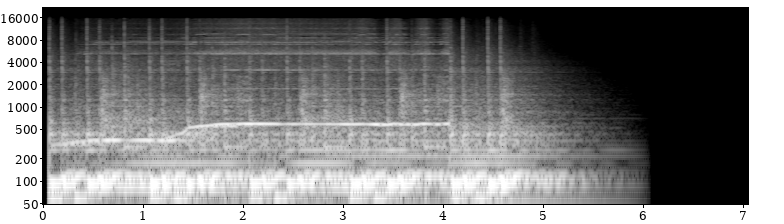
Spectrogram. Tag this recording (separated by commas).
Music, Funk, Background music, Theme music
